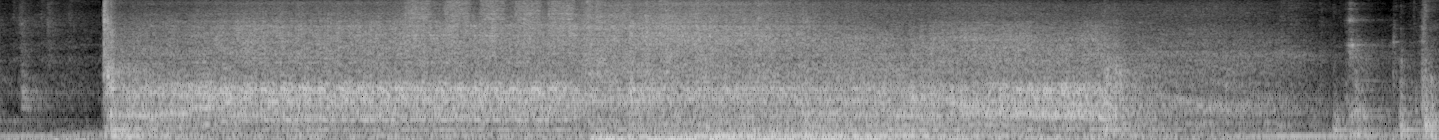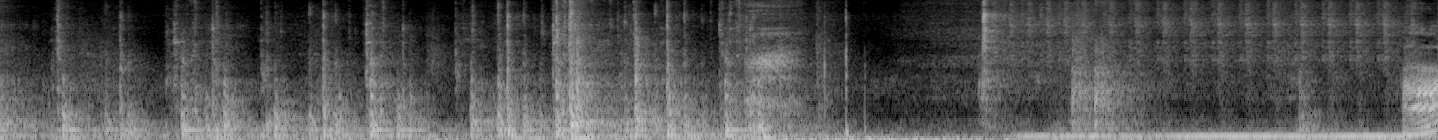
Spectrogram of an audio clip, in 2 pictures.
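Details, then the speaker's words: Old fire truck cranked with the gas pedal pumped: the starter churns rhythmically with short bursts that never catch. No fuel reaches the carburetor; the owner suspects the fuel pump, though he can feel it pumping. "well we ain't getting nothing we ain't getting nothing I swear that's a fuel pump right there and I know it"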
